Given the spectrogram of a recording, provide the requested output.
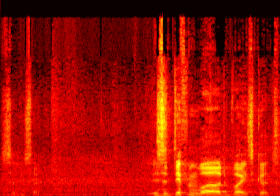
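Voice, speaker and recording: A man in his twenties with a Swedish accent, chatting in an interview as a chef, halting with many fillers and restarts. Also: on the high side, lively intonation, noisy background. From Sweden. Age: 20s. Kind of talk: casual interview.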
